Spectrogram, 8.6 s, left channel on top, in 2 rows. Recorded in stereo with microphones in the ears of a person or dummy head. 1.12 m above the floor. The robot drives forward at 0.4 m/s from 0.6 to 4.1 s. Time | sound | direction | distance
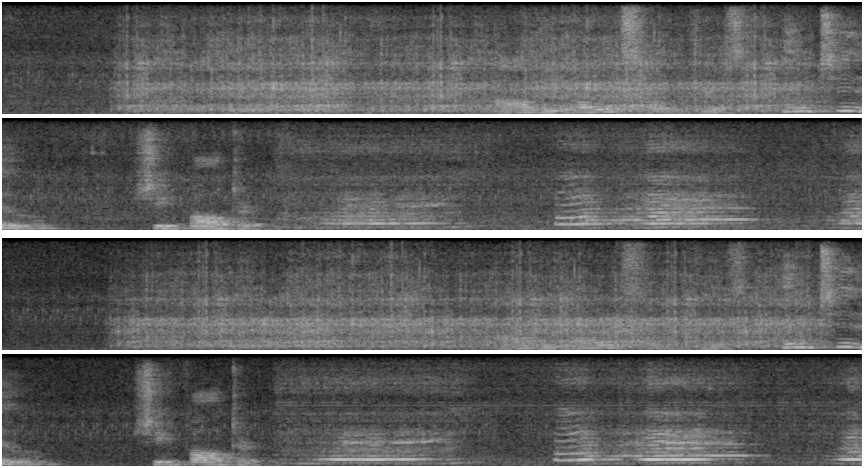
2.5 | a man speaking | 15° left (ahead or behind) | 0.6 m
3.9 | a man speaking | 20° right (ahead or behind) | 0.7 m
5.7 | a squeak | 40° right (ahead or behind) | 1.8 m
